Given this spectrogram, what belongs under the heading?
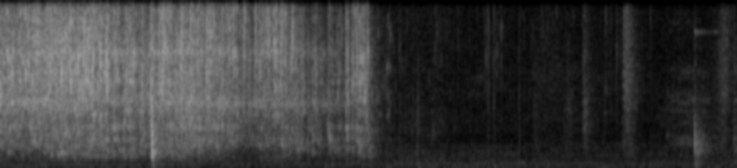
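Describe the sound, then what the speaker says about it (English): Cooked beans with their liquid are poured into a cooking pot, giving a wet, rushing splash for a few seconds that stops abruptly, followed by quiet with a couple of small clinks. "I'm going to pour my beans in."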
